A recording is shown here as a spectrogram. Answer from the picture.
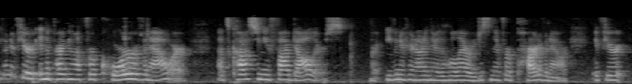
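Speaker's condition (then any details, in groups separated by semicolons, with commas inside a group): No condition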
